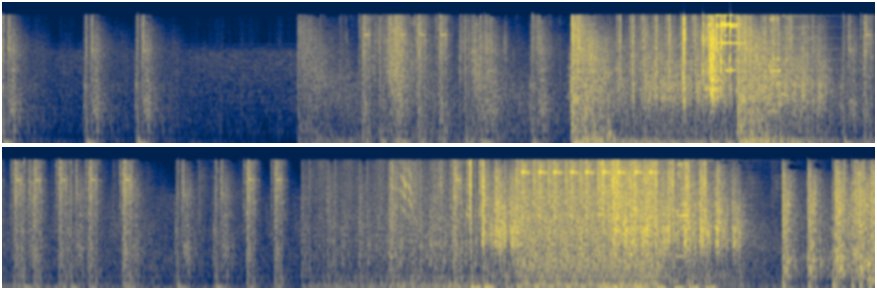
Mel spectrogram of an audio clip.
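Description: Video game gunfire in an Arsenal match: a few isolated shots, then dense rapid bursts and automatic fire rattling almost continuously, loud and close, with no talk.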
